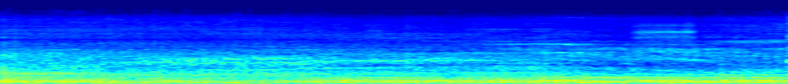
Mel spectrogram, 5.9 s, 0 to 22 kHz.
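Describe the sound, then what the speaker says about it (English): A brand-new Can-Am ATV on a 6-inch lift runs with a steady, buzzy engine drone during a spring mud ride in Ontario, holding at an even level throughout. "Justin, brand new Can-Am."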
